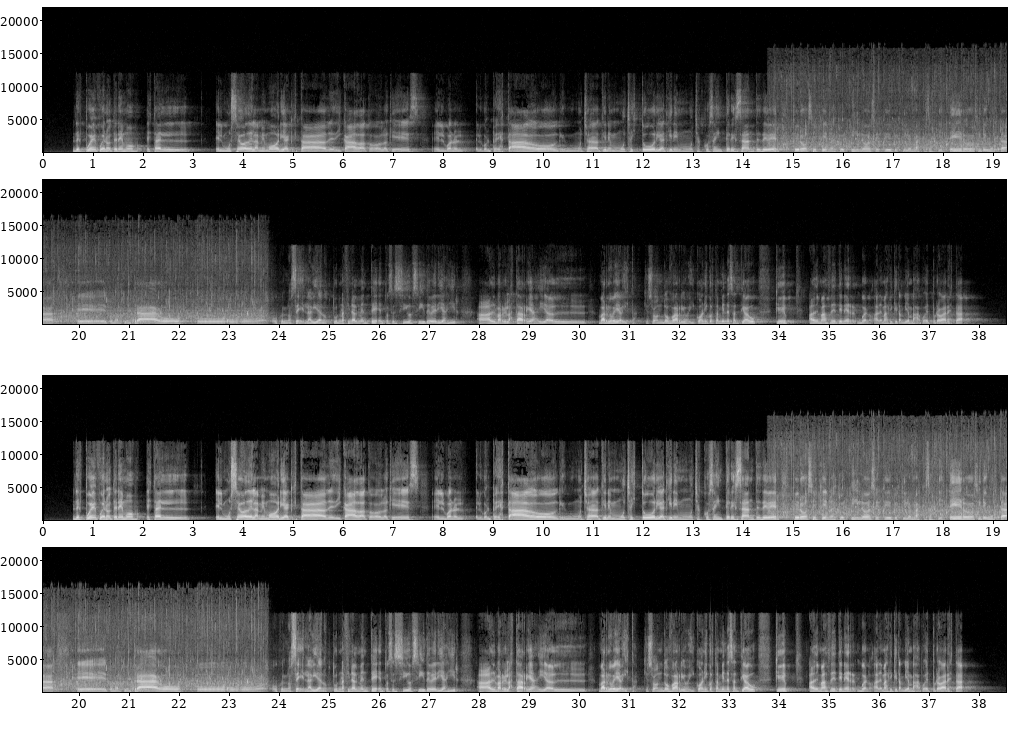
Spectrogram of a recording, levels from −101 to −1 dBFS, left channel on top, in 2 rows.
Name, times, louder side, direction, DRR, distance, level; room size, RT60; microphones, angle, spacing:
voice 1, 0.6-2.9 3.4-7.5 7.8-30.1 30.4-37.7, right 3 dB, 65° right, 0.8 m, -27 dB
sound 1, 14.5-23.8, right 3 dB, 25° right, 1.2 m, -37 dB
29.5 x 21.0 x 7.4 m
head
